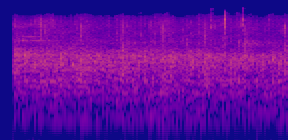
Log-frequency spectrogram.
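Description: Faint, steady applause from members seated in a large assembly chamber.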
